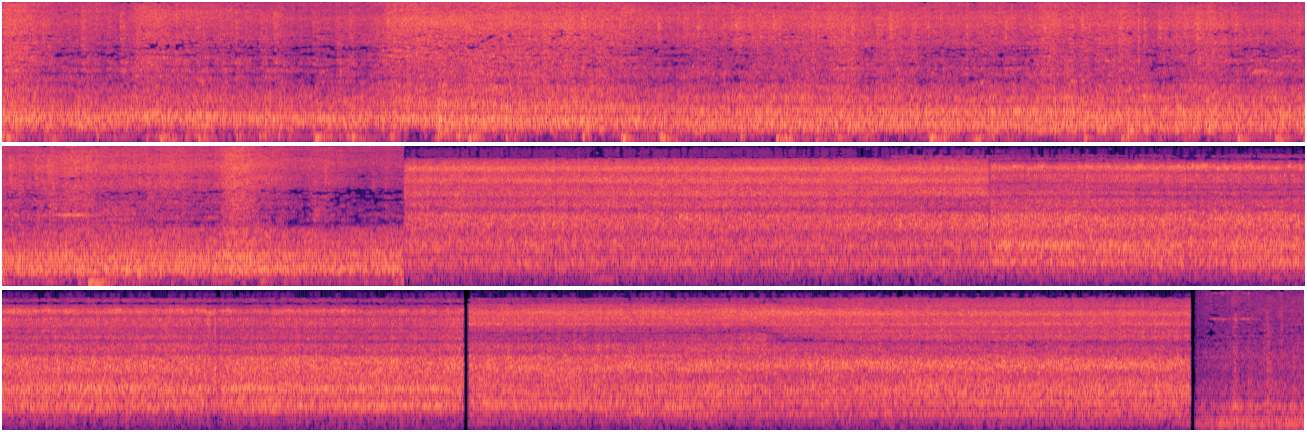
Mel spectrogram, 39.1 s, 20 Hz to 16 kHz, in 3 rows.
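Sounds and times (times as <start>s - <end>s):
rotavator rattling with whine: 0.0s - 17.2s, 31.2s - 39.0s
straw chopper hissing: 0.0s - 23.7s.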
